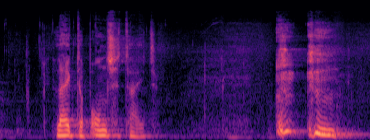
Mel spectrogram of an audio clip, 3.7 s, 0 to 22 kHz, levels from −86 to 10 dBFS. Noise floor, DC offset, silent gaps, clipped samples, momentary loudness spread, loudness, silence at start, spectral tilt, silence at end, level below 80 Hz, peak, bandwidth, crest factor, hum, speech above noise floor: -54 dBFS; under 0.1%; none; under 0.1%; 15 LU; -20 LUFS; 0.55 s; -5.5 dB/octave; 0.1 s; -68 dBFS; -2 dBFS; 13.5 kHz; 20 dB; none; 35 dB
